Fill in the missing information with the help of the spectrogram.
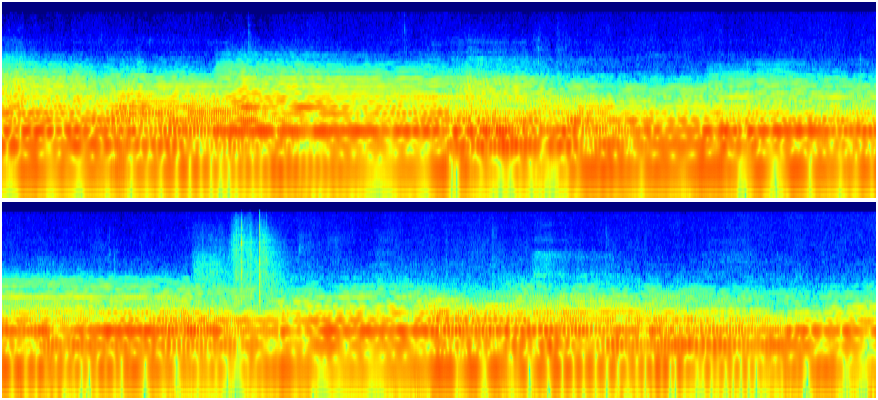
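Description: Orchestra holding one long sustained chord, a steady drone that barely changes, with a short hiss rising and fading away about two-thirds of the way through.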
